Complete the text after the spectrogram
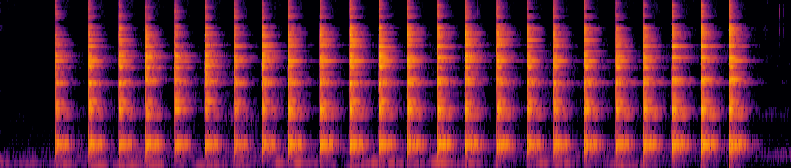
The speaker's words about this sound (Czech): Zvuk jasně připomíná kravský zvonec.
